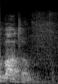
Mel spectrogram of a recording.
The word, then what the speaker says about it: Botham: don't want a description just the name little bottom sir but it's spelled both them and it's pronounced bottom I've just told him that I know thank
